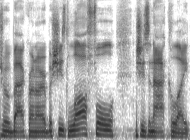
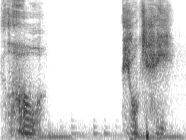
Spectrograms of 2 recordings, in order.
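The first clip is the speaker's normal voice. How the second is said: soft whispered call projected across a distance; 5 semitones higher, 4 dB quieter than usual. Game narrator voicing a character calling out to someone wounded, whispering. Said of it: "she kind of whispers out".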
